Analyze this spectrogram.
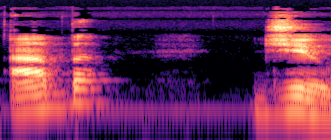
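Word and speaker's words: Abdju: it so you know this is to be read as AB not murder because that's the other way you can write or pronounce this so AB Jew which is a rolling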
